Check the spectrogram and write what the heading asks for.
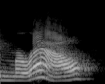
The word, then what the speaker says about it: morale: a word stress lesson so to say moral which means standards of behavior we are going to stress syllable number one and to say morale which is enthusiasm of a group we are going to stress syllable number two so we have moral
